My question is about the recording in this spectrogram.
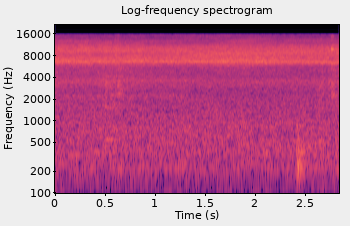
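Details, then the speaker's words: MSR Whisperlite Universal stove fed by a Primus Omni Fuel pump, after shutdown as the tank depressurizes: a steady, airy hiss with no flame roar. It is only leftover air from the tank and won't light, which is normal. "and you can still hear the the stove just hissing away but if I was to take a lighter and try to light that it's not going to light anything because all that I'm getting right now that sound is air that's inside of the tank"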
